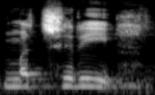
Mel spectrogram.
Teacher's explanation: छत्तीसगढ़ी में ल र में कन्वर्ट होता है अवधि के प्रभाव से, इसलिए मछली से बन जाती है मछरी।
